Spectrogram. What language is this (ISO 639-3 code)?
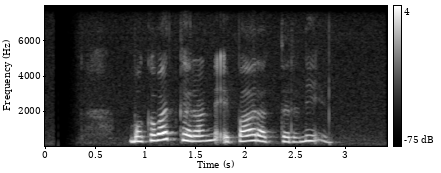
sin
